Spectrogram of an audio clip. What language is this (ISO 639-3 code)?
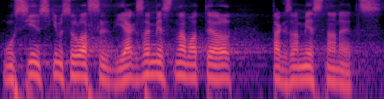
ces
